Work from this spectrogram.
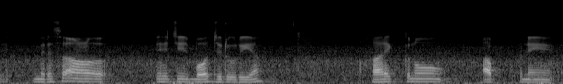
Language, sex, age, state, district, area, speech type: Punjabi, male, 18-30, Punjab, Mansa, rural, spontaneous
